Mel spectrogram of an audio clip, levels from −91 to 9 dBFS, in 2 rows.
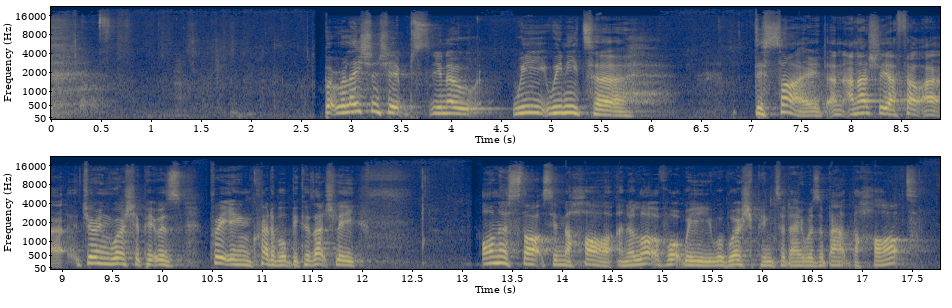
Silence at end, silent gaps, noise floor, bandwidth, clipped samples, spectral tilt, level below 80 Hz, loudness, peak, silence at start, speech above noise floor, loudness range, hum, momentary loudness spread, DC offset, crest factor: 0.2 s; none; -51 dBFS; 19.5 kHz; under 0.1%; -5.5 dB/octave; -56 dBFS; -17 LUFS; -2 dBFS; 0 s; 34 dB; 3 LU; none; 9 LU; under 0.1%; 16 dB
